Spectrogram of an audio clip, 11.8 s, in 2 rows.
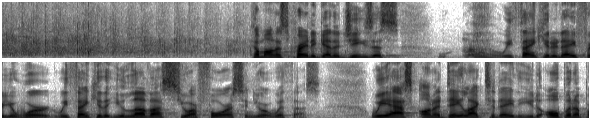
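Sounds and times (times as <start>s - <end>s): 
audience clapping: 0.0s - 3.2s
speech: 2.5s - 11.7s.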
